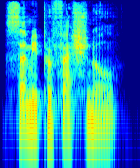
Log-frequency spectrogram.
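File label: "semi professional", English, British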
